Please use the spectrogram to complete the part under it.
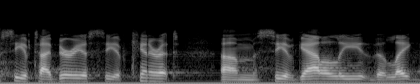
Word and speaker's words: Chinnereth: Or in your King James and in the English Bible, it's spelled C-H-I-N-N-E-R-E-T-H. But we would look at that and say Chinnereth, but probably better, closer to the Hebrew, is Kinneret.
